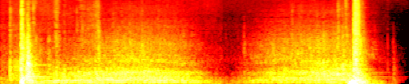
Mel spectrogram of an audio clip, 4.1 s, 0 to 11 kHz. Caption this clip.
16 - Sliding door - opening and closing
Close perspective, inside
CZ, Czech, Pansk, Panska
